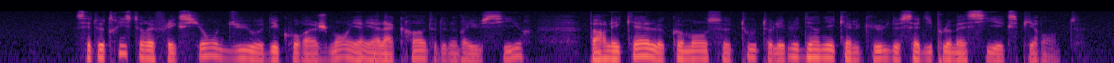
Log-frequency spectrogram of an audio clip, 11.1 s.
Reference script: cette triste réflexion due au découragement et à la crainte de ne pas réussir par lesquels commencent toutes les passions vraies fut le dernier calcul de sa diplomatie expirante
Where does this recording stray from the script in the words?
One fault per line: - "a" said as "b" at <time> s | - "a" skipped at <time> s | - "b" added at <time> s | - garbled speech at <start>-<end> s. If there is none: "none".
- "et" added at 3.6 s
- "pas" skipped at 4.6 s
- "passions vraies fut" skipped at 7.9 s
